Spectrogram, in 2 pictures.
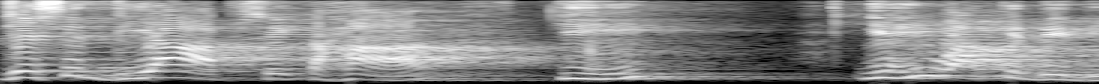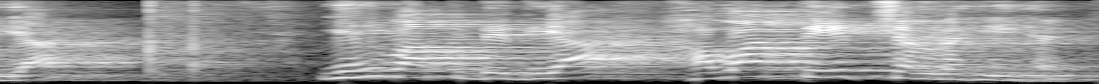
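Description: A male teacher drills his students with question after question, fondly calling them "beta". He stretches each example sentence out word by word so no one can miss it. His voice booms around a very echoey room with a long, ringing reverb. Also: expressive, a bit bright. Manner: slows right down to spell out example sentences. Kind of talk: online exam-prep grammar lesson.

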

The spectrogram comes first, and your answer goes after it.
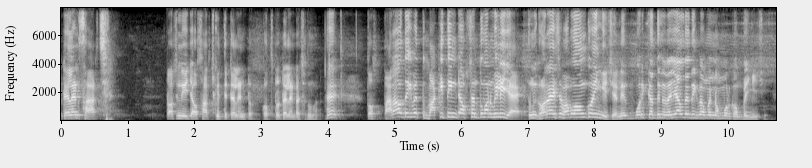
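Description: High-voiced fast-talking male teacher. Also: big pitch swings. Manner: explains with rhetorical questions to students. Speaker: physics teacher. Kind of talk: classroom lecture.

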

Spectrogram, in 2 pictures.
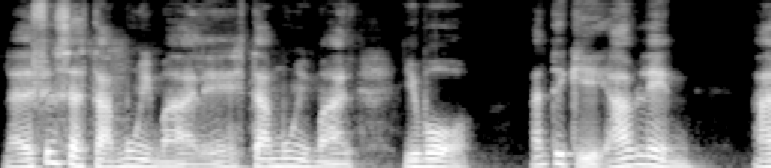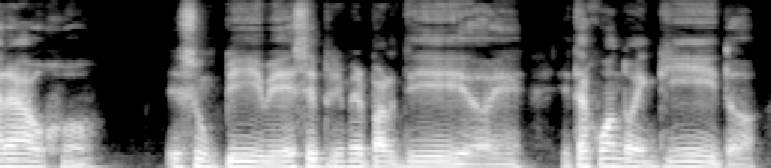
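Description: A Uruguayan man with a Rioplatense accent, reacting live to a football match with excitable, swearing rants. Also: medium pitch, a little slow. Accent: Rioplatense Spanish. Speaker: football fan reacting on his channel.

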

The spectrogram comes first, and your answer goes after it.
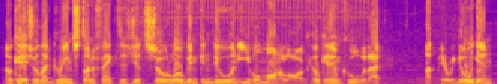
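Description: A man's voice: medium pitch, steady tone, brisk. Offhand man commentating a game. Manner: offhand, wry. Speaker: let's play commentator. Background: game music.

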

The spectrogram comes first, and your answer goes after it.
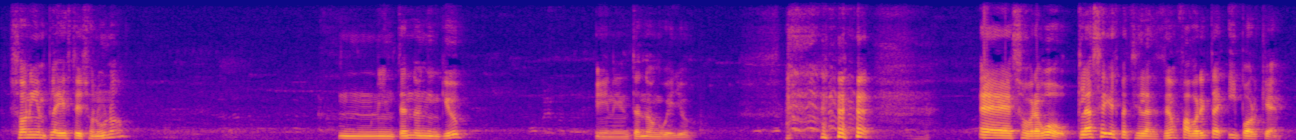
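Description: Spanish guy from spain, gaming youtuber reading fan questions, goofy absurd jokes, loud then mumbly. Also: mid-range voice. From Castellón, Spain. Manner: joking, absurd humor, swings between loud bursts and mumbled asides. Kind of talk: casual Q&A vlog, reading viewer questions.

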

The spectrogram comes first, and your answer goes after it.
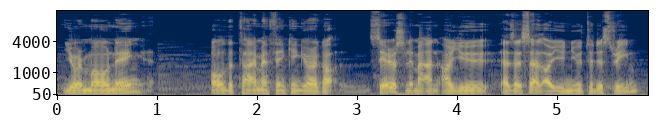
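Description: Blunt, exasperated low-voiced man. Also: normal speed, faint music behind. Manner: exasperated and blunt, swearing, frequent restarts. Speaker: poker streamer. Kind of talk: live-stream commentary while playing online poker.

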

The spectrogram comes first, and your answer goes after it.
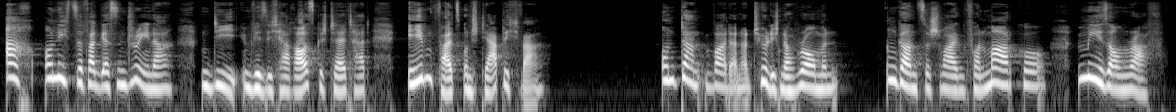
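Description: A probing teenage boy, as a woman reader puts him on in a homemade audiobook. He presses his questions in a pointed, insistent way, the voice sitting a little high. Nothing much changes it from the reader's own voice. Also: animated, moderate pace. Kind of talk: amateur audiobook reading.

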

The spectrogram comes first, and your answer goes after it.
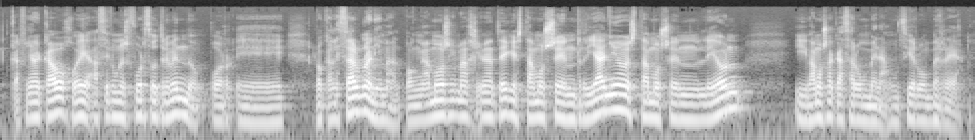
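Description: A man in his thirties with a Castilian Spanish accent chatting on a podcast, telling things in an animated way, acting out quotes and swearing mildly. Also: lowish voice. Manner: animated storytelling with acted-out quotes and mild swearing. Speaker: podcast guest, hunting professional. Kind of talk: casual podcast conversation. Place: small indoor podcast studio. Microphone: close boom-arm studio microphone.

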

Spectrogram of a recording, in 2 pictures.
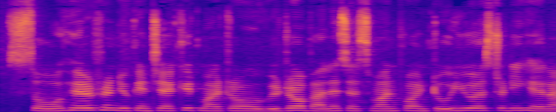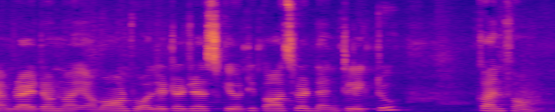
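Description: A woman's voice: medium pitch, little pitch movement, brisk. A woman hosting her channel, walking viewers through a website step by step in non-native English, calling them friend again and again. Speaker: YouTube channel host. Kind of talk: screen-recorded tutorial walkthrough. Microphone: voice-over on phone screen recording.

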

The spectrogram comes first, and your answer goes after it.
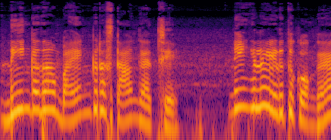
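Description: A man voicing a playful young husband in an animated cartoon, teasing and coaxing his wife. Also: high voice, normal speed, a little hiss or hum, exaggerated voice.

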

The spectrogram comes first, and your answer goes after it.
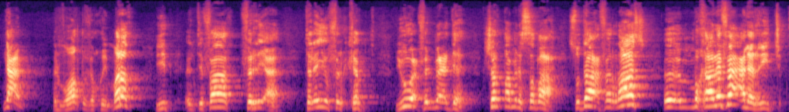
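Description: A man playing the boastful comic lead of a sitcom, quick to rant. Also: sits high, expressive. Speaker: comedy lead. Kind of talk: sitcom acting.

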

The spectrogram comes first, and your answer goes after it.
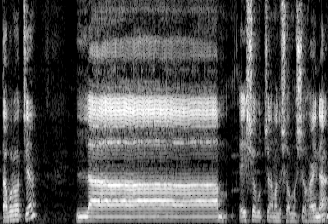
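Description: A man's voice: mid-range voice, racing, darkish tone. A man teaching Quran letter pronunciation step by step, sounding out each letter and answering his own questions.

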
